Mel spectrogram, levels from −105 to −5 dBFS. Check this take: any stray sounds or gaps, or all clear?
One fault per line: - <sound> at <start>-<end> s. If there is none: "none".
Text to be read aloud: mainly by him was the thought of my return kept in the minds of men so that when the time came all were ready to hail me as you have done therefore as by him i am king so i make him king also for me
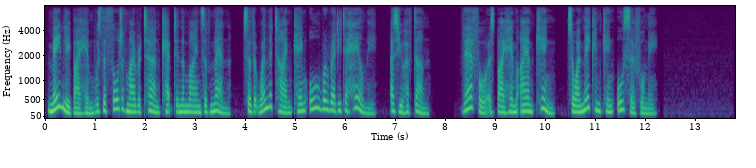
none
